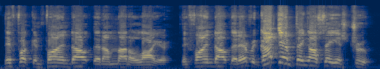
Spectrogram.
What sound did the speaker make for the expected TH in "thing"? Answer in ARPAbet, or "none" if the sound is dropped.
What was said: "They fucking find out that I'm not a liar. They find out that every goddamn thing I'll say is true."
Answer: TH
